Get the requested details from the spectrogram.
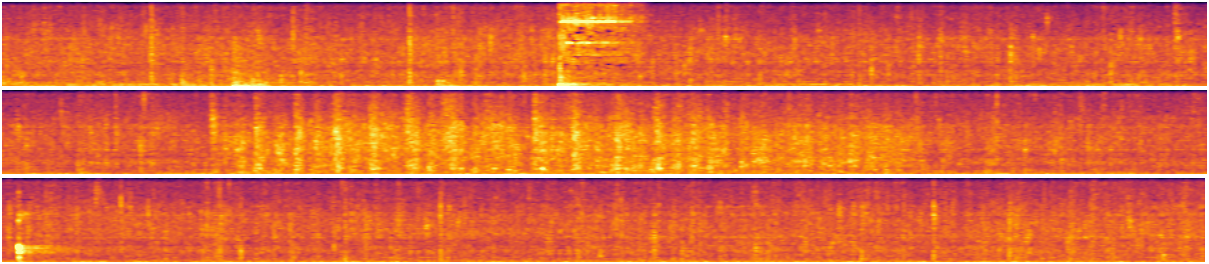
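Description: Meat sizzles and crackles in a hot pan.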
